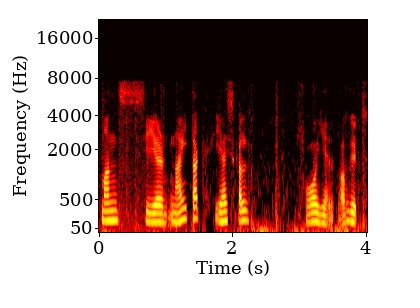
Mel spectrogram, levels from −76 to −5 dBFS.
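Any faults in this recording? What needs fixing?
The speech has a grainy, breathy edge from start to finish, with noise-like hiss standing in for the upper frequencies. This is likely Bluetooth LC3 compression, and the damage suggests a low bitrate near 32 kbps with 10 ms frames. Prevent it by raising the LC3 bitrate or using a wired path.

From 0.9 s to the end, the room noise, about 21 dB below the speech, drops and breaks up into twinkling specks. This is overdone noise removal, cutting bands near its noise estimate along with quiet speech. Prevent it by lowering the reduction strength.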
